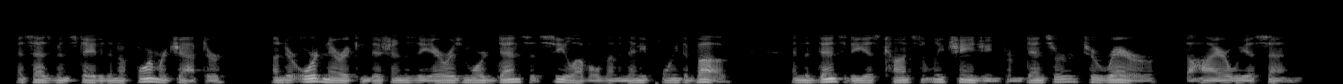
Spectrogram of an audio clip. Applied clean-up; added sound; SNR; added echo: none; none; none; none.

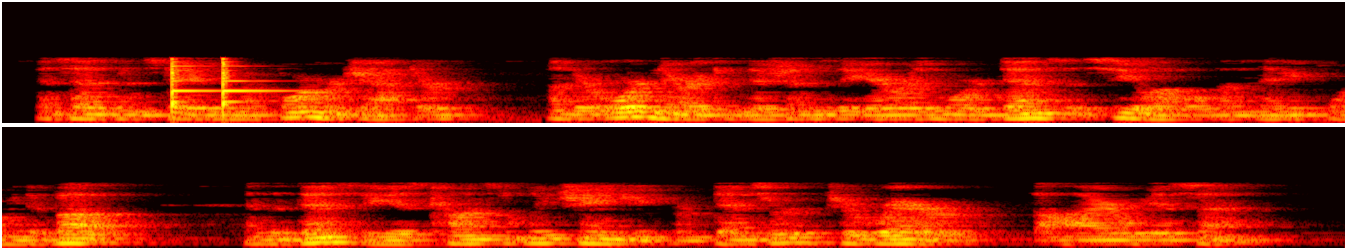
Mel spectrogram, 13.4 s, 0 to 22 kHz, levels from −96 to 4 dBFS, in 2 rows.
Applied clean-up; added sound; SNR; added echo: none; Percussion; -5 dB; reverberation time 0.6 s.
